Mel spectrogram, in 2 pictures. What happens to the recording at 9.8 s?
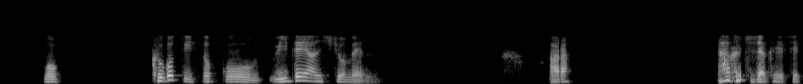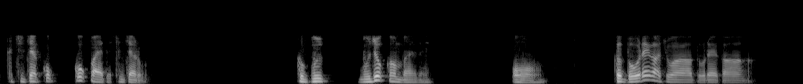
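At 9.8 s a jitter buffer speed-up runs from 7.83 to 10.89 s: the receiver trims short pitch-period chunks to drain excess buffered delay, so speech plays about 5% faster at unchanged pitch, sounding slightly hurried.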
